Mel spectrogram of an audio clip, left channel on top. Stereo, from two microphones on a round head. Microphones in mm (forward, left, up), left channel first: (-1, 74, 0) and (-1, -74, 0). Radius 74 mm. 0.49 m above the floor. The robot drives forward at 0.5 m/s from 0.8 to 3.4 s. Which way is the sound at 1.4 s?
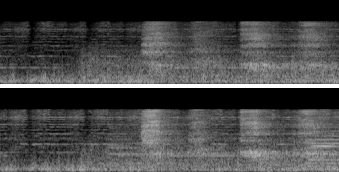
65° right (ahead or behind).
